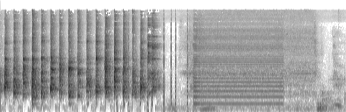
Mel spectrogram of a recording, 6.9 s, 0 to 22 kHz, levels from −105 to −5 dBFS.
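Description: From 2.32 to 3.75 s, GSM signalling bursts break in. A 2G phone close by is sending short groups of radio bursts, as it does while setting up a call or message. The audio circuit rectifies those pulses and turns them into sound. The result is a galloping dit-dit-dit of brief buzzes at about 217 Hz. They sit roughly 10 dB below the wanted sound.

From 3.87 to 5.66 s, a GSM phone buzz takes over. A 2G phone nearby is now in a call and transmits in bursts. Its bursts repeat 217 times a second. The circuit demodulates them into a hard, raspy buzz with many harmonics above the 217 Hz fundamental. It is nearly steady and has no relation to the sound itself. It runs at about 18 dB below the signal, quieter than the earlier bursts.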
